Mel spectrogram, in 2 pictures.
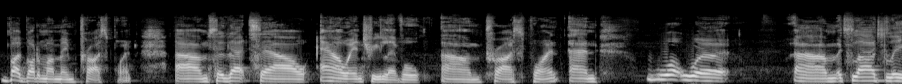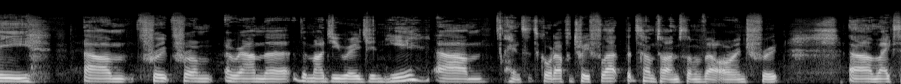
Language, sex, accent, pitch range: English, male, Australian, 130-160 Hz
